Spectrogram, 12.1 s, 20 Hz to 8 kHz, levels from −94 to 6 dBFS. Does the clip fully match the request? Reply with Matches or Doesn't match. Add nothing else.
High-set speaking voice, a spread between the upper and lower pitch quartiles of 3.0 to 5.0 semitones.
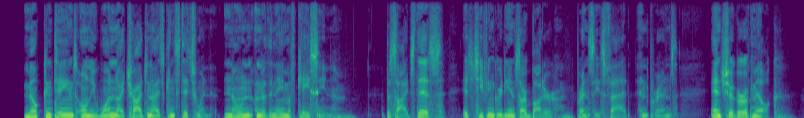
Doesn't match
